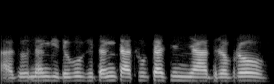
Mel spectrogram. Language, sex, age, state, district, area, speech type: Manipuri, female, 60+, Manipur, Churachandpur, urban, conversation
